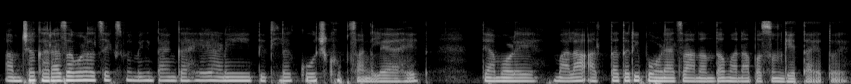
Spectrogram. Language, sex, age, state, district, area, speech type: Marathi, female, 30-45, Maharashtra, Pune, urban, spontaneous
